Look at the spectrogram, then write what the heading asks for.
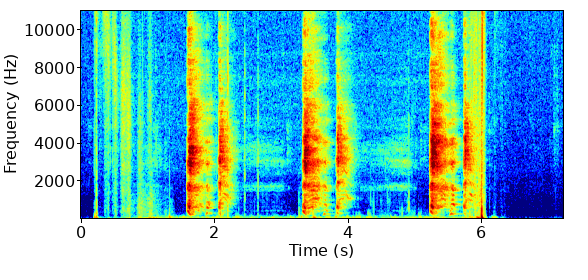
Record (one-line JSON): {"three_cough_length": "7.2 s", "three_cough_amplitude": 8229, "three_cough_signal_mean_std_ratio": 0.3, "survey_phase": "alpha (2021-03-01 to 2021-08-12)", "age": "45-64", "gender": "Female", "wearing_mask": "No", "symptom_none": true, "smoker_status": "Ex-smoker", "respiratory_condition_asthma": false, "respiratory_condition_other": false, "recruitment_source": "REACT", "submission_delay": "6 days", "covid_test_result": "Negative", "covid_test_method": "RT-qPCR"}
